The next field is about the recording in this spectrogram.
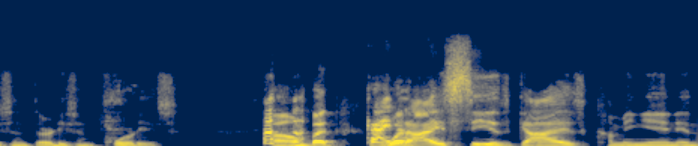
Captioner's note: chuckles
